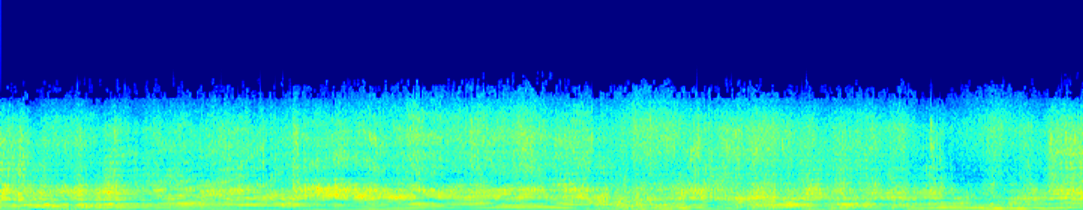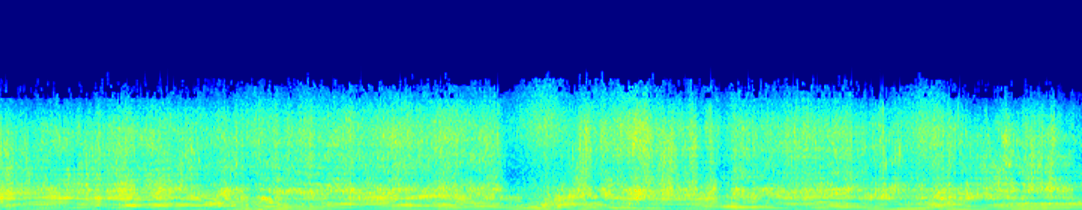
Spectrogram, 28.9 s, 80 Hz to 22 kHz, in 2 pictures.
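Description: V8 jet sprint boat engine running hard, its revs rising and falling again and again as the boat is throttled through the turns of the course.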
